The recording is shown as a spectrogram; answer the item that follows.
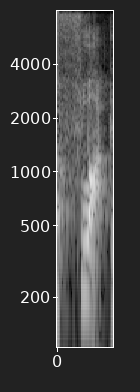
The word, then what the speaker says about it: Fluke: a woman named Sandra fluck now it's it's spelled fluke but it's pronounced fluck she came out to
